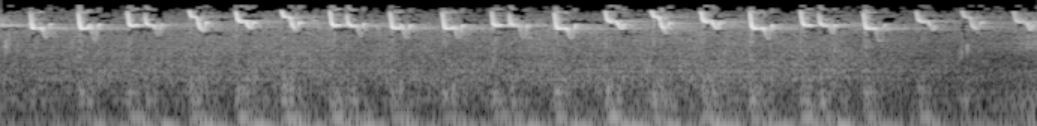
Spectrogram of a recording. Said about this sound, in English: your bird actually says its own name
